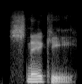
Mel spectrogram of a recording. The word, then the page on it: snaky: American English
